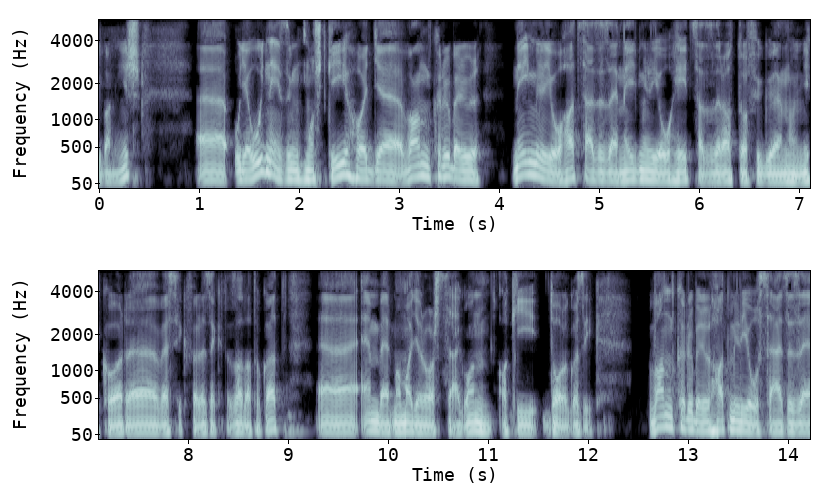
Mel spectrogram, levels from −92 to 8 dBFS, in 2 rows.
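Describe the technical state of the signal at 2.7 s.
At 2.7 s the speech signal is intact, with no audible dropout, clipping, distortion or other fault at that point.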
